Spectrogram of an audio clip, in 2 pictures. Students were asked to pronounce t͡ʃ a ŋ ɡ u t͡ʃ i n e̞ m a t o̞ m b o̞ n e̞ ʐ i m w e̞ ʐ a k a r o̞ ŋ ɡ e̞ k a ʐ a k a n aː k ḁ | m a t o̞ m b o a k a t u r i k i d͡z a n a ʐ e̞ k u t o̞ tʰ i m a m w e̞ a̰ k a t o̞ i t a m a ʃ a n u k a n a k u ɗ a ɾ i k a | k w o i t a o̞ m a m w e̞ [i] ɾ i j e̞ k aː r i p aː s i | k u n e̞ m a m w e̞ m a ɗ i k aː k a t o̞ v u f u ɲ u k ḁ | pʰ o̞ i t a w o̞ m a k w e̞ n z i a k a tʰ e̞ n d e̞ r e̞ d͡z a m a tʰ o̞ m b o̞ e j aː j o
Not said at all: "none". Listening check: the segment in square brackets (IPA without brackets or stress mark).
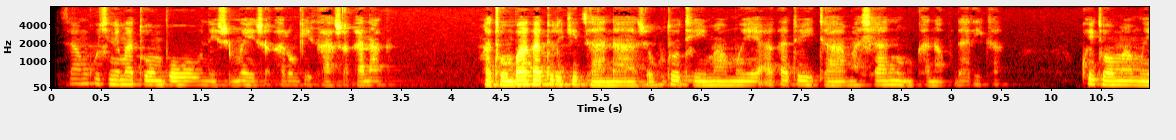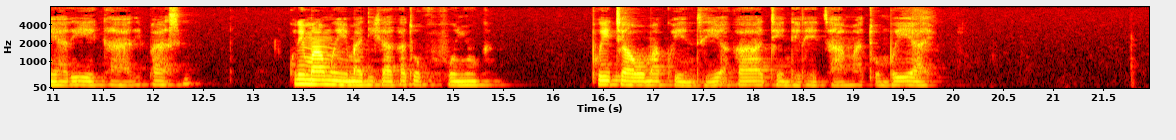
a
